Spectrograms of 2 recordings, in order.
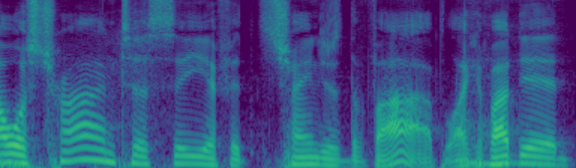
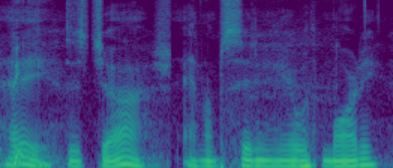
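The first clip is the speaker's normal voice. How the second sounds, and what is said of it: Slow, calm, unenergetic delivery. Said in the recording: “I was trying to do like a slow... A calming intro this week... That was creepy... this is the most unenergetic intro to a show we've ever done... Slow, calming.”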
